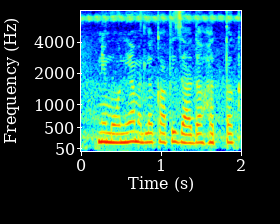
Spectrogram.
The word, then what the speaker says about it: निमोनिया: निमोनिया जैसे बोलते हैं, पी साइलेंट होता है इसमें।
